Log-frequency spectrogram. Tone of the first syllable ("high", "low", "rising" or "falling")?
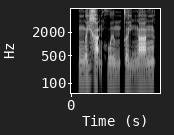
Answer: rising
